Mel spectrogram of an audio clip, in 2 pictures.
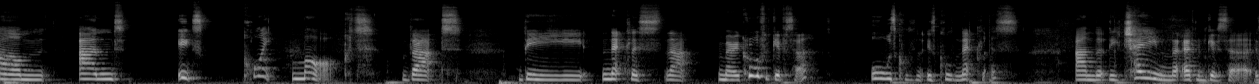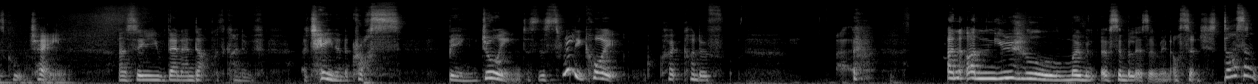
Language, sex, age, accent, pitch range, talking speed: English, female, 30-49, British, 195-250 Hz, 150 wpm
